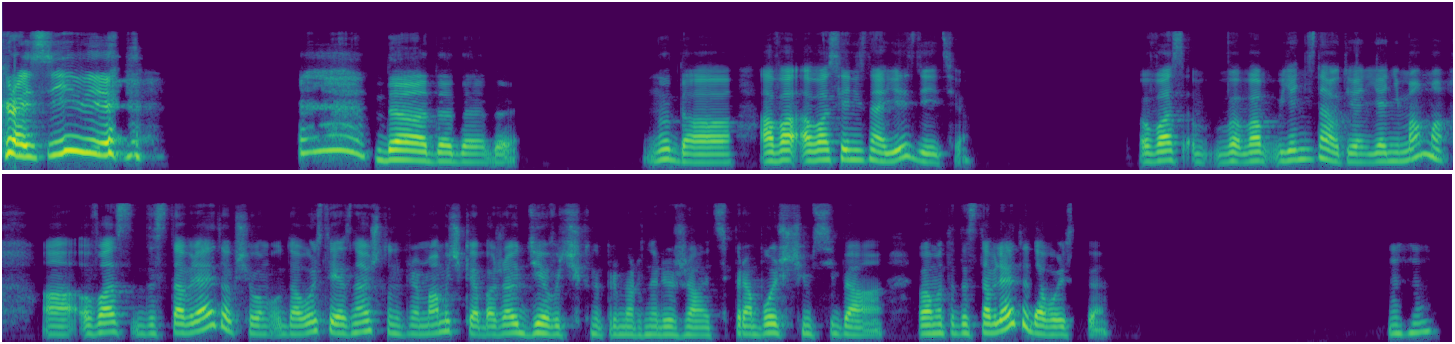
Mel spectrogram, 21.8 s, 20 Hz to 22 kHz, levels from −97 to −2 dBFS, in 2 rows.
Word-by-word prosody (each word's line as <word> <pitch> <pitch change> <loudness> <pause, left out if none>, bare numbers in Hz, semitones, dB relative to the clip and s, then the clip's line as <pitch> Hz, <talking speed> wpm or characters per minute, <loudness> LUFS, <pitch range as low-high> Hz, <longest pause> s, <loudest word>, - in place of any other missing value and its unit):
красивее! 305 +3 +9 1.9
Да 195 -1 +6
да 170 0 0
да 155 -1 -5
да. 75 - -9 0.9
Ну 205 +3 -3
да. 150 -3 -1 0.2
А 170 +2 +3
ва 195 +1 +5
а 180 - +2
вас 195 +2 +2
я 205 - +4
не 195 - -3
знаю, 185 -4 -2
есть 245 +2 0
дети? 155 +3 -9 1.3
Вас 180 +4 +1
в 160 +1 -5
вам, 175 +2 0
я 180 +2 -2
не 210 - -6
знаю, 215 -3 -1
вот 165 - -8
я 160 - -2
я 160 +2 -4
не 170 +1 -7
мама, 235 +2 -4 0.3
а 155 +1 -5
вас 190 +2 0
доставляет, 170 - 0
вообще, 210 -10 -4
вам 155 -1 -6
удовольствие. 170 +6 -3
Я 165 - -2
знаю, 190 +4 -3
что, 210 -4 -14
например, 160 -1 -10
мамочки 180 +3 -5
обожают 165 +3 -2
девочек, 155 -1 -2
например, 145 -1 -10
наряжать, 145 -2 -7
прям 155 -3 -4
больше, 170 0 -1
чем 165 - -10
себя. 155 -2 -6 0.2
Вам 165 +1 0
это 170 0 -9
доставляет 180 - +1
удовольствие? 145 - -3 2.1
Мгм. 180 +5 -11
170 Hz, 140 wpm, -24 LUFS, 155-195 Hz, 2.1 s, красивее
